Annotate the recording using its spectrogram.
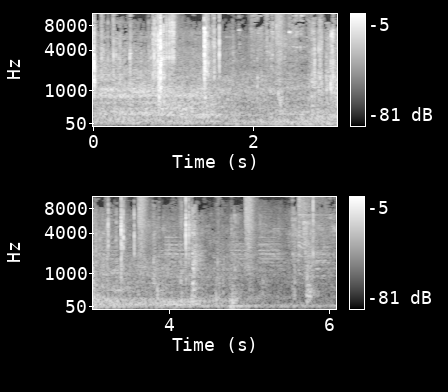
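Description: A brass door knob turned and a shop's glass door opened, with irregular clicks and knocks from the latch and door, then footsteps on a tiled floor, over a steady low background rumble.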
